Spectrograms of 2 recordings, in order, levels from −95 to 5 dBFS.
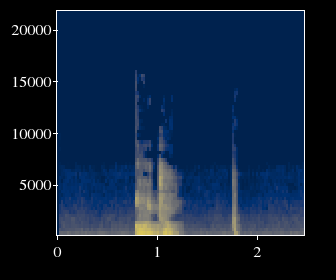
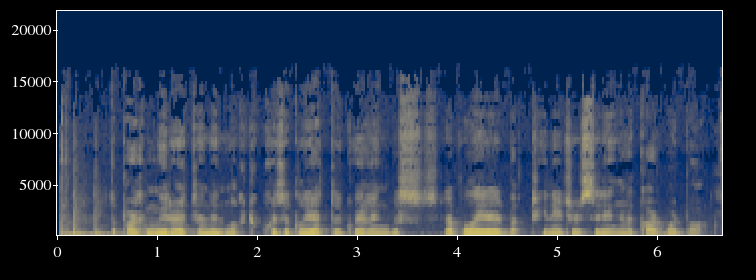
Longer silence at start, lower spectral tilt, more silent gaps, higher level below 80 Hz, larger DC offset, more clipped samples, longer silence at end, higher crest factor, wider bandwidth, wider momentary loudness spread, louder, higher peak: first, 0.8 s vs 0.05 s; about the same, -5 dB/octave vs -5.5 dB/octave; neither; second, -58 dBFS vs -38 dBFS; neither; neither; first, 0.7 s vs 0.2 s; about the same, 20 dB vs 16 dB; second, 7.8 kHz vs 16 kHz; first, 15 LU vs 10 LU; first, -18 LUFS vs -23 LUFS; first, -2 dBFS vs -6 dBFS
